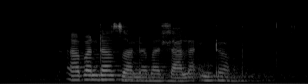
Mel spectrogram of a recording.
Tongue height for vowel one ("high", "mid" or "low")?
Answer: low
